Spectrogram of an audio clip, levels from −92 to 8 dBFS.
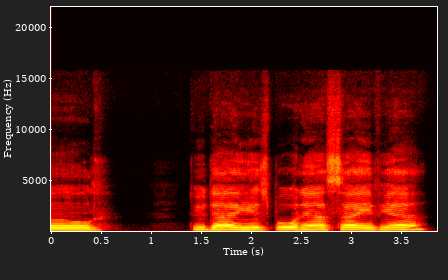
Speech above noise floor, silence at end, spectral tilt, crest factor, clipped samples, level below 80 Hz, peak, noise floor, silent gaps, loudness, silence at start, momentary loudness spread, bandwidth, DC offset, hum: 52 dB; 0.15 s; -5.5 dB/octave; 14 dB; under 0.1%; -64 dBFS; -8 dBFS; -71 dBFS; none; -20 LUFS; 0 s; 9 LU; 14.5 kHz; under 0.1%; none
